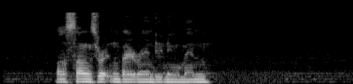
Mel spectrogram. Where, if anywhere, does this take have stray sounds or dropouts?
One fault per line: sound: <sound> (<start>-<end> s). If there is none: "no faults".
no faults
